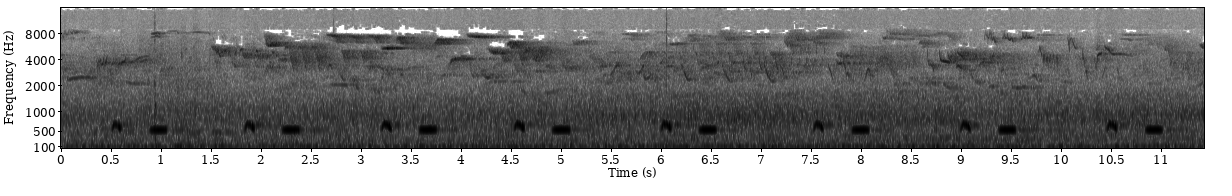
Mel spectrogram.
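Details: Common cuckoo calling on a sunny May 2014 morning at Amwell Nature Reserve beside a lake with reeds: low two-note cuck-oo, falling second note, repeated about every 1.4 seconds, eight times, over high chirping songs of other birds.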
